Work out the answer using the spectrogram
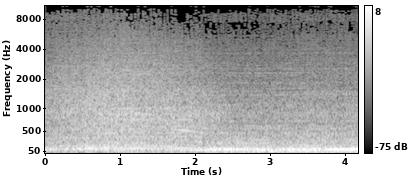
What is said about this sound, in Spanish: El coupé acelera y se aleja por el carril derecho.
